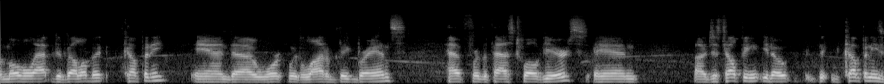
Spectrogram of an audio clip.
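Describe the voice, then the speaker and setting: A middle-aged man talking about his work in an easygoing, halting way, with many restarts. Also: medium pitch, dark tone, highs cut off, a little hiss or hum. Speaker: tech executive, interviewee. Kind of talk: casual backstage interview.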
